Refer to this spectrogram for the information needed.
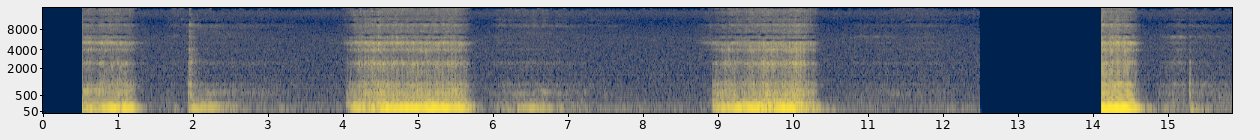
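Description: Loud, low rattling snores on each in-breath, about four in fifteen seconds, separated by quiet out-breaths.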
